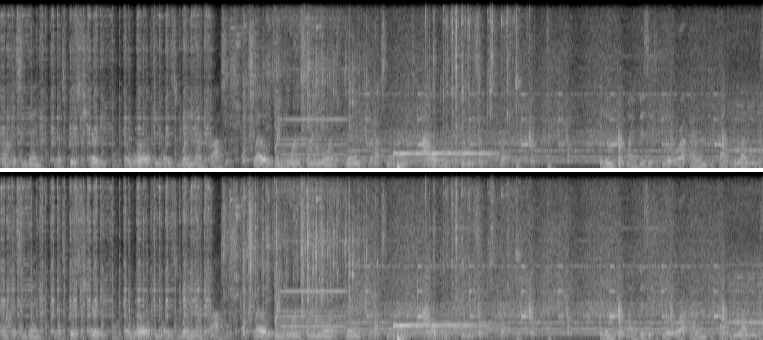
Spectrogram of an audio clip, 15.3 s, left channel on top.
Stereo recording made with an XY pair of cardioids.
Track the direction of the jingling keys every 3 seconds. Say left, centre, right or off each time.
off, right, right, left, off.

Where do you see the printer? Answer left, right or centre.
right.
